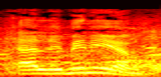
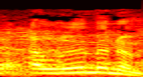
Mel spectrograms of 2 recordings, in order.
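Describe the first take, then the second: First: It is pronounced the British way. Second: It is pronounced the American way. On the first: The speaker calls it right. "It's called aluminium because it's spelt aluminium" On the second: The speaker calls it wrong. "Things that annoy me about what Americans say"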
